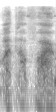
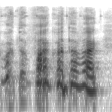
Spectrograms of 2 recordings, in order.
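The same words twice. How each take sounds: First: Low stunned murmur; hushed panic. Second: High, loud panicked outburst. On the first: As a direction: say it under your breath in shock. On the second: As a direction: blurt it out in rising panic. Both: Retold or imitated. Mom panicking as baby turns purple.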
